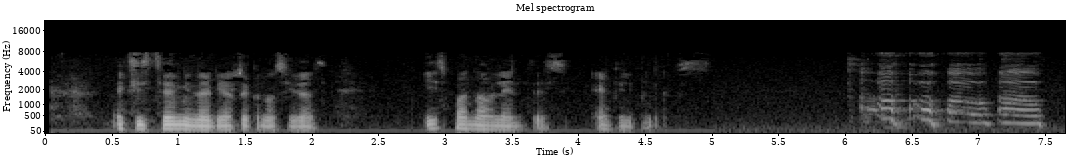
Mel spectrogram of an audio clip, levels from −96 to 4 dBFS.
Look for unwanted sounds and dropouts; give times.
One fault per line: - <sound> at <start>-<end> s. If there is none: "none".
- laugh at 6.0-7.6 s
